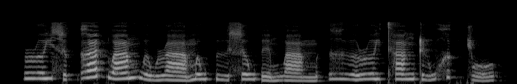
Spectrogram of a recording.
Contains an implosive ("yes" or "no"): no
